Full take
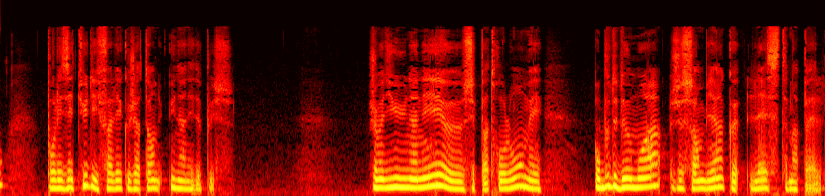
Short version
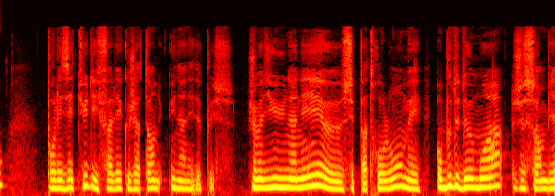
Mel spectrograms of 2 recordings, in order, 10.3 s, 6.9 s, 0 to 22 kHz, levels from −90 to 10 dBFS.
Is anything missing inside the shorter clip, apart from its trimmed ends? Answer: yes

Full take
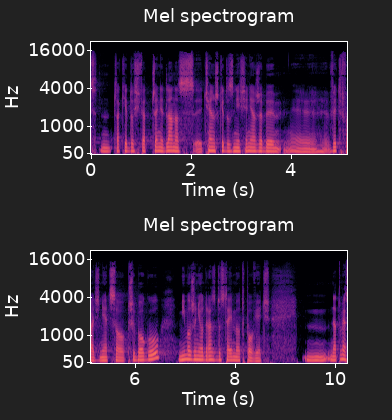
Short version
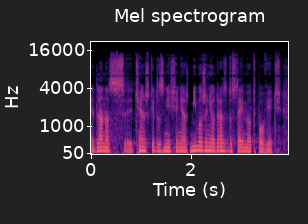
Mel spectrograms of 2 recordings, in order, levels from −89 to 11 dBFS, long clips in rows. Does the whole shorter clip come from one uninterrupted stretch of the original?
no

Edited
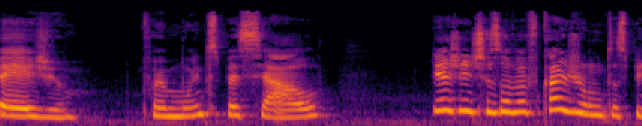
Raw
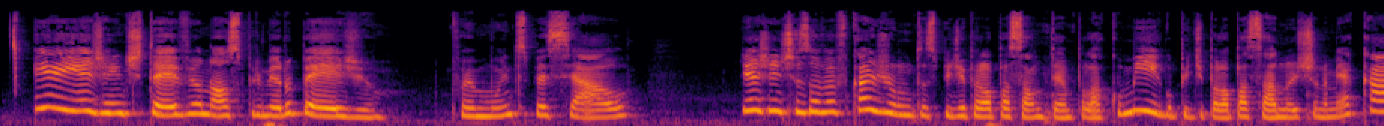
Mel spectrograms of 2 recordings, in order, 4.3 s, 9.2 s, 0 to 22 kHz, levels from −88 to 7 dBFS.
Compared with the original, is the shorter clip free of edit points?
yes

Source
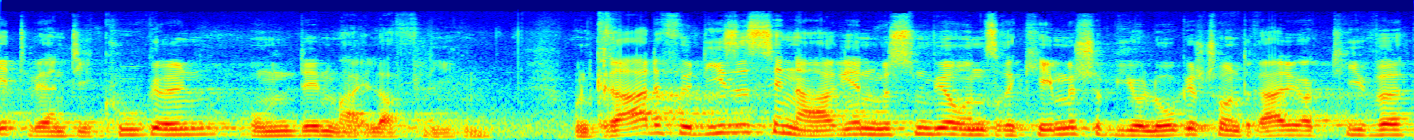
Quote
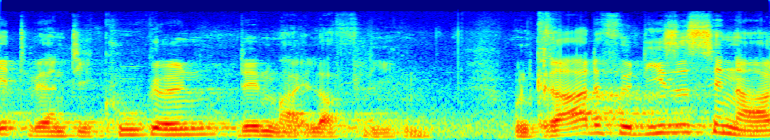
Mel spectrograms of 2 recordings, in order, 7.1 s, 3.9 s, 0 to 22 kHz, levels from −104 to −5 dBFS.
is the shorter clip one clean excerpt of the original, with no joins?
no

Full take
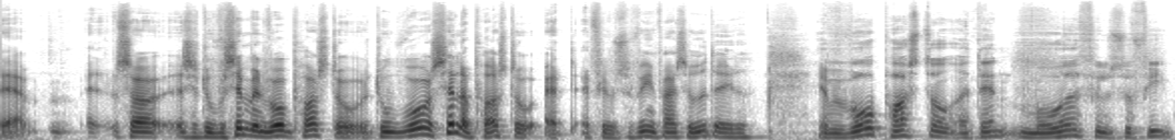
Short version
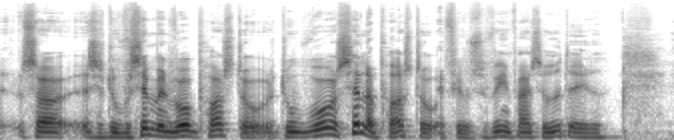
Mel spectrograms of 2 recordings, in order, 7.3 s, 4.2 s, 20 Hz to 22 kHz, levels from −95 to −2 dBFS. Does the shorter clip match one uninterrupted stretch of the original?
no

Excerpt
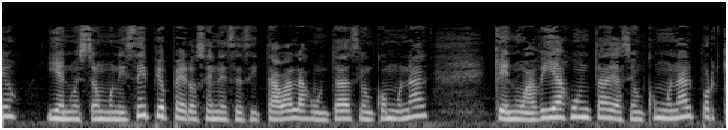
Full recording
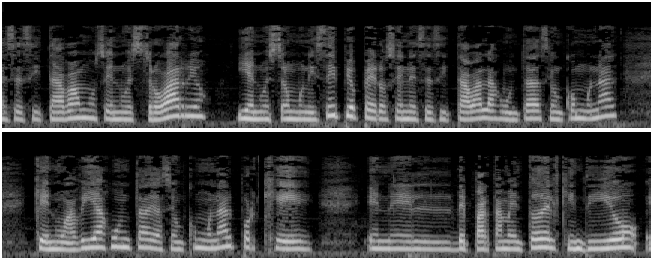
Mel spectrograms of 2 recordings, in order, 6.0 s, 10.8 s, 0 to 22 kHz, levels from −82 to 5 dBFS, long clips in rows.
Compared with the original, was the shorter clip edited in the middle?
no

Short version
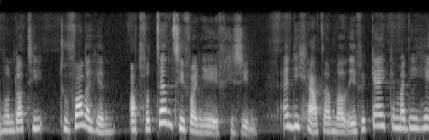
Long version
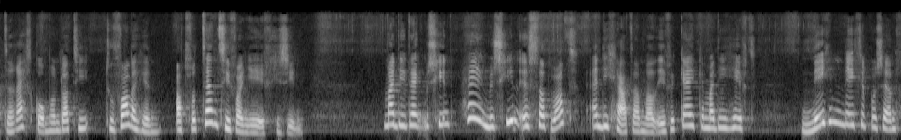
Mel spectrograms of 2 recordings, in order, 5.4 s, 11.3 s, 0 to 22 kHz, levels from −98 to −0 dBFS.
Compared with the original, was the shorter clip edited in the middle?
yes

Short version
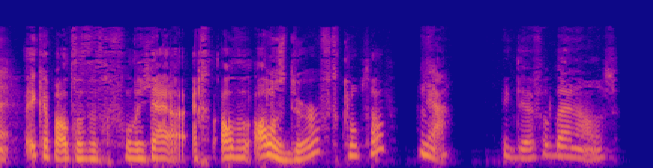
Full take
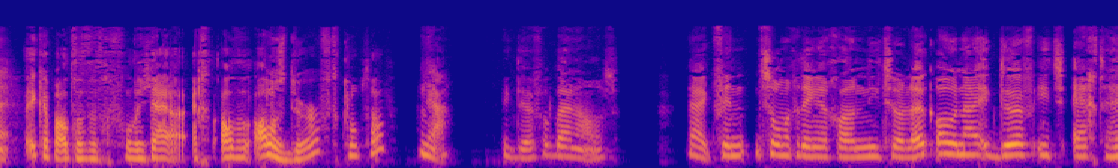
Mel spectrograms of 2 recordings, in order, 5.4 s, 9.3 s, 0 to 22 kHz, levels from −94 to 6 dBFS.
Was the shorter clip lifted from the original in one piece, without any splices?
yes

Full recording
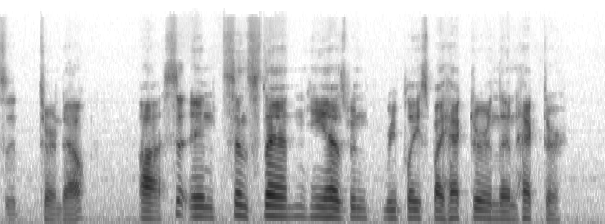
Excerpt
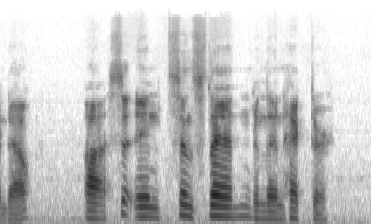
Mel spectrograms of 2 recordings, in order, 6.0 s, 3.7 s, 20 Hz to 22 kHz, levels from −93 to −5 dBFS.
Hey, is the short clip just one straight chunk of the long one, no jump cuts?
no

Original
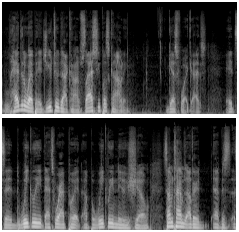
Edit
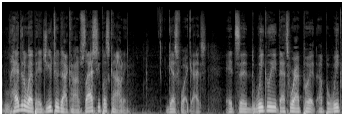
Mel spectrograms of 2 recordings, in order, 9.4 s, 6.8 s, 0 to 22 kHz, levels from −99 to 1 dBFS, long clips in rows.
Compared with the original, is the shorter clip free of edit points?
yes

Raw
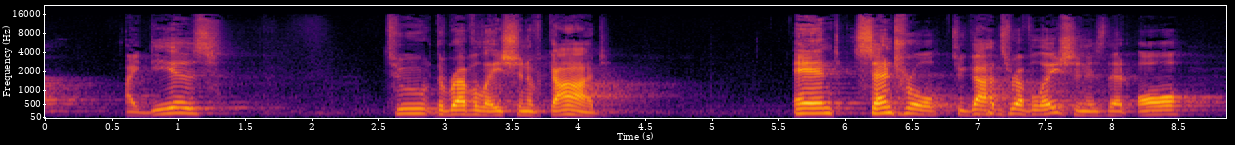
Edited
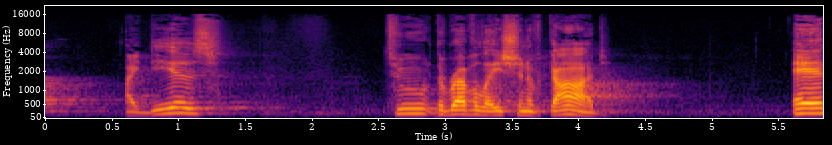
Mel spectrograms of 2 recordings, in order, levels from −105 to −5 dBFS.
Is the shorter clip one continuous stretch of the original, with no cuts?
yes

